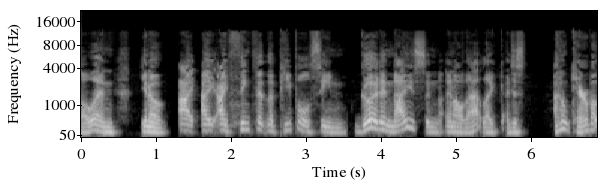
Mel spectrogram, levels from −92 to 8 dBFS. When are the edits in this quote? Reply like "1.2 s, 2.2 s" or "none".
1.2 s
